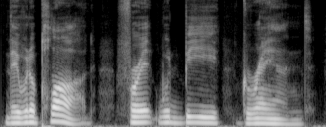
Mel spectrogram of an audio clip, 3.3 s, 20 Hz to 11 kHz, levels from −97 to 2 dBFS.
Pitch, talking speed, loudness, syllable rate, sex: 135 Hz, 145 wpm, -17 LUFS, 3.3 syllables/s, male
